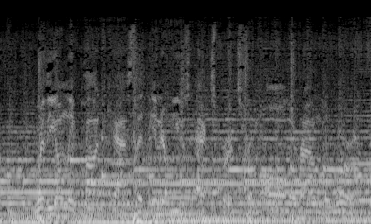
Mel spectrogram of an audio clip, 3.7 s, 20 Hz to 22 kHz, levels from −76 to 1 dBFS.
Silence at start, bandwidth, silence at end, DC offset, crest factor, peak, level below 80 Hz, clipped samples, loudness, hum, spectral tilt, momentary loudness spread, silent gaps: 0 s; 15.5 kHz; 0 s; under 0.1%; 14 dB; -4 dBFS; -24 dBFS; under 0.1%; -18 LUFS; none; -6 dB/octave; 1 LU; none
